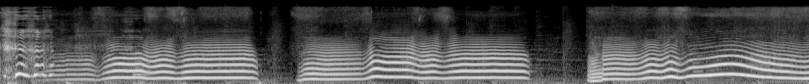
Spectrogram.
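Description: An elephant trumpets out the wedding march in three long, loud, blaring phrases, its pitch stepping up and down like a melody, with brief pauses between them and no talking.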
